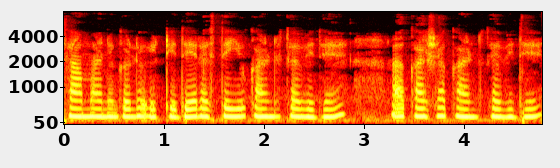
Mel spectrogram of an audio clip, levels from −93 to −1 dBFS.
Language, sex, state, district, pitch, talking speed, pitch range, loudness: Kannada, female, Karnataka, Raichur, 210 Hz, 90 wpm, 205-215 Hz, -15 LUFS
